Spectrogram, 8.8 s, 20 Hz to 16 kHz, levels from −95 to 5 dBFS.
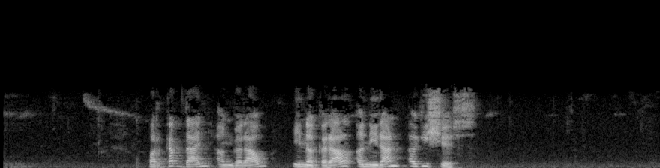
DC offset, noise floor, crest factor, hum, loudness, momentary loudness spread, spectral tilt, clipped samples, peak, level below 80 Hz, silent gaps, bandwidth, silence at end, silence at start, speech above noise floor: under 0.1%; -62 dBFS; 22 dB; none; -21 LUFS; 11 LU; -4.5 dB/octave; under 0.1%; -4 dBFS; -60 dBFS; none; 8 kHz; 2.5 s; 2 s; 41 dB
